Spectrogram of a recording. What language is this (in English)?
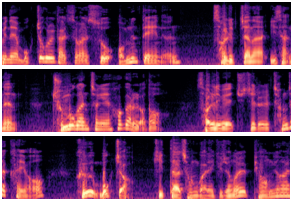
Korean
